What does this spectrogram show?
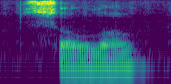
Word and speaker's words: Solo: And I remembered to get the pronunciation of Aaron's last name, Solo.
